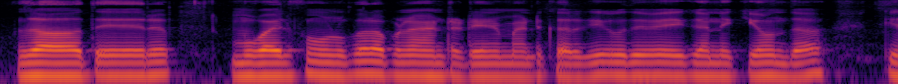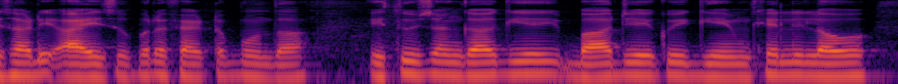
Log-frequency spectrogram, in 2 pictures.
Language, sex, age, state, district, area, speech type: Dogri, male, 18-30, Jammu and Kashmir, Samba, urban, spontaneous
